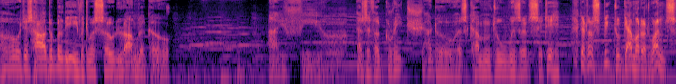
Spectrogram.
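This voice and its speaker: A man speaks in a put-on character voice at medium pitch and a moderate pace, with long, frequent pauses and clear music playing behind him. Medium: video game. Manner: measured, grandfatherly.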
